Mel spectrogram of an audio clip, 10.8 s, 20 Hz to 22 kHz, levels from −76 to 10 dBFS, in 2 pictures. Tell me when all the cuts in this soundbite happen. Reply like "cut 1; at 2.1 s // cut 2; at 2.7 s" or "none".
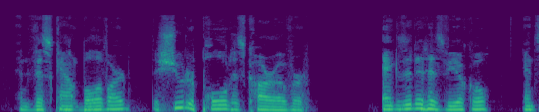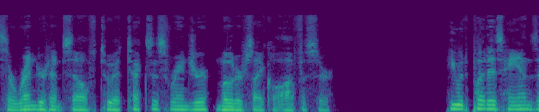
none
